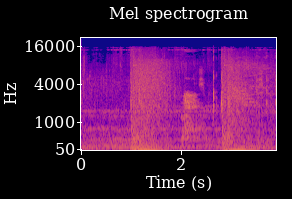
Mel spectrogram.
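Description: A rifle fires loud, echoing shots.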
